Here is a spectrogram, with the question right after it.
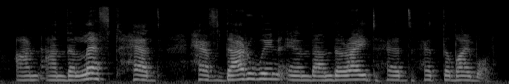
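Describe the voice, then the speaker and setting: A woman speaks at a fairly slow pace in a Romanian accent, her intonation flat and monotone. Audible room echo surrounds her voice. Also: medium pitch for a woman. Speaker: immigrant interviewee. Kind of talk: interview. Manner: halting, many repetitions.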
